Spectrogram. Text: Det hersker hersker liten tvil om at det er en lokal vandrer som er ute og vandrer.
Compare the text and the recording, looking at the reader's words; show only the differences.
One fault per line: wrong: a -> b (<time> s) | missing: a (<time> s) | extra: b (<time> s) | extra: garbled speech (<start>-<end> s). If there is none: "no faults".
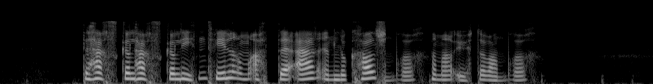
no faults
